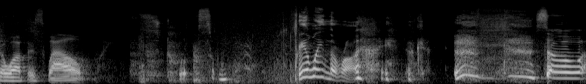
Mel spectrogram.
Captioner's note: chuckles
